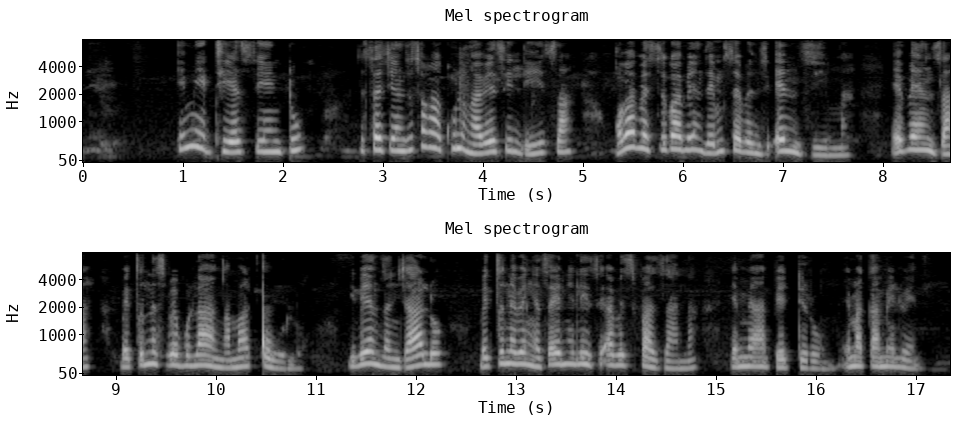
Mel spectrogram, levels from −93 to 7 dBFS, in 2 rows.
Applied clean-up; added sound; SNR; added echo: none; none; none; none.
